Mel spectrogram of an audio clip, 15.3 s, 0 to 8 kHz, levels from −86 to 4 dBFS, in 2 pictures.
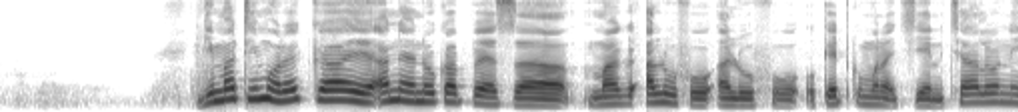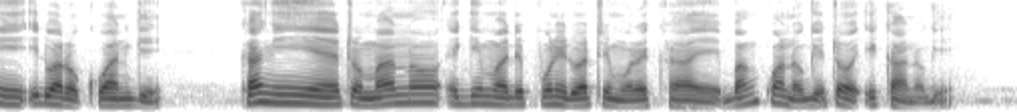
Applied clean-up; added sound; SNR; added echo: none; none; none; none.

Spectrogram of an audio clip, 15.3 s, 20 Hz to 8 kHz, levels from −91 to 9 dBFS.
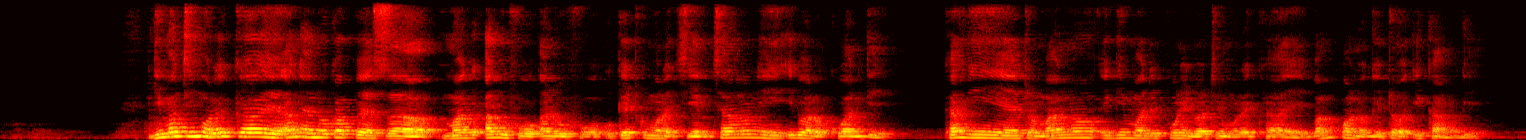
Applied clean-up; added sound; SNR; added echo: none; none; none; reverberation time 0.6 s.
